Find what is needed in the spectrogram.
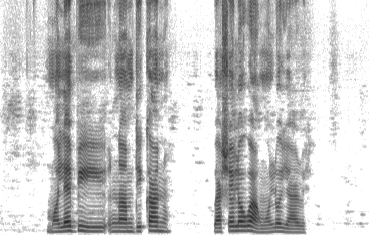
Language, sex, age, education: Yoruba, female, 15-29, tertiary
